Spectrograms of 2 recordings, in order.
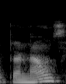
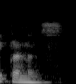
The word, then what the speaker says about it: pronounce: ये बात सही है कि PRONOUNCE प्रोनाउंस का सही उच्चारण प्रोनाउंस है, ना कि प्रोनंस।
